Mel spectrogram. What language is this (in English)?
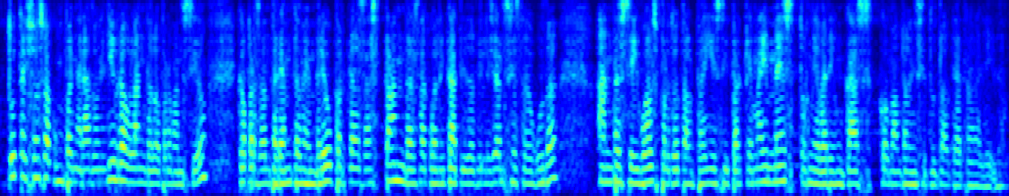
Catalan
